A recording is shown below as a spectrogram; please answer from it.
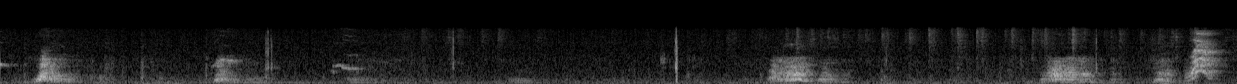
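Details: Basset Hound puppies, about two months old, give short yips and whimpers in scattered bursts after waking, in Pennsylvania, USA, February.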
